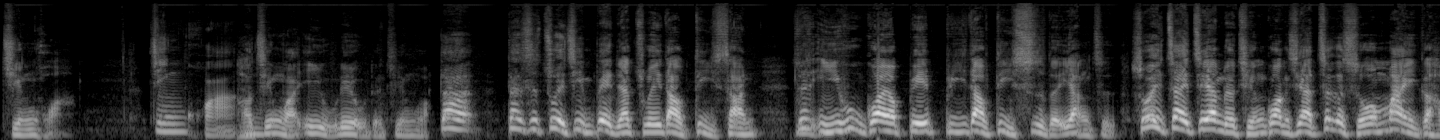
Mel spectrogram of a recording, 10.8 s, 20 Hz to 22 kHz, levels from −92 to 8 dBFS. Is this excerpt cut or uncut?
cut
